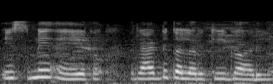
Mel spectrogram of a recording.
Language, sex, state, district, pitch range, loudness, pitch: Hindi, female, Punjab, Fazilka, 245-295 Hz, -16 LUFS, 260 Hz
